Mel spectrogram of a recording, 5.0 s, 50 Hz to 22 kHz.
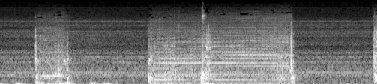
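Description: A Brother PE770 embroidery machine tracing the outline of a design on a backpack, its motor whirring and whining in short close runs separated by quiet pauses, with small clicks as the hoop moves.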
